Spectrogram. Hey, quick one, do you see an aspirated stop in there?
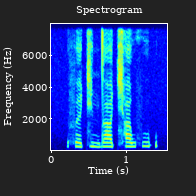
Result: yes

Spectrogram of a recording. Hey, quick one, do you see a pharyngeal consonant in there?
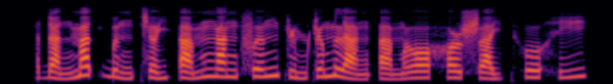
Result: no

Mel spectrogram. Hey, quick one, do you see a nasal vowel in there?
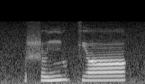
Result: no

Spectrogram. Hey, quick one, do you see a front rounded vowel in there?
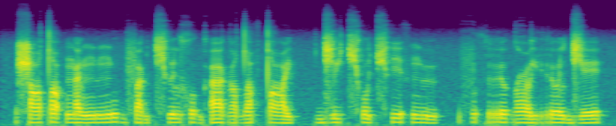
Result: no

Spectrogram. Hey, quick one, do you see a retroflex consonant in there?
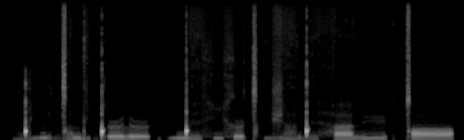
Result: no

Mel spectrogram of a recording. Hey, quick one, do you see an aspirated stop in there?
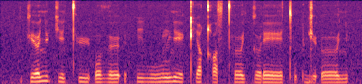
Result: yes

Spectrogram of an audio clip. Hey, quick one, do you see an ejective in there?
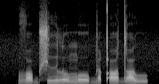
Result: yes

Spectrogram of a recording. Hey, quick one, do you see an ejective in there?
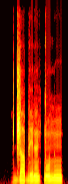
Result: no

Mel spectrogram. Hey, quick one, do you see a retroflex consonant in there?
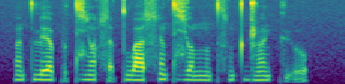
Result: yes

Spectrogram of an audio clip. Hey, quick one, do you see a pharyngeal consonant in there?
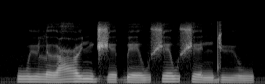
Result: yes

